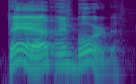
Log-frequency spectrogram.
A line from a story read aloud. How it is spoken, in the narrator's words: Dan called out loudly from the back of the room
